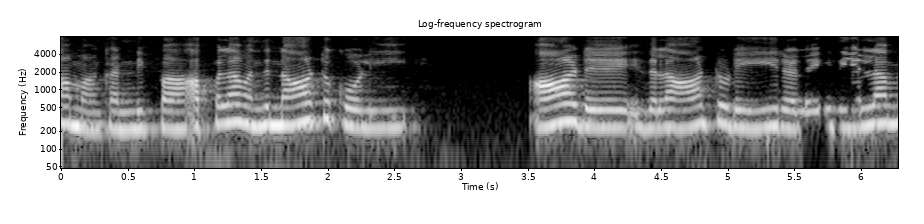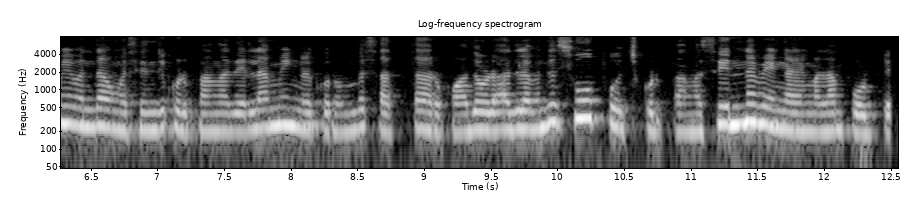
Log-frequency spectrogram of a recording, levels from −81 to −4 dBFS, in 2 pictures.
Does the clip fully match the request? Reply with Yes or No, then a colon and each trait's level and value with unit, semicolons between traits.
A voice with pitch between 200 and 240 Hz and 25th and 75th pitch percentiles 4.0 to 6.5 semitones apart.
No: high, 225 Hz; average, 3.6 semitones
